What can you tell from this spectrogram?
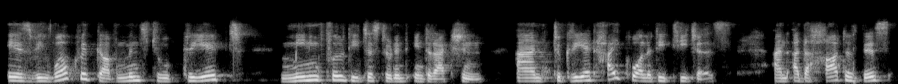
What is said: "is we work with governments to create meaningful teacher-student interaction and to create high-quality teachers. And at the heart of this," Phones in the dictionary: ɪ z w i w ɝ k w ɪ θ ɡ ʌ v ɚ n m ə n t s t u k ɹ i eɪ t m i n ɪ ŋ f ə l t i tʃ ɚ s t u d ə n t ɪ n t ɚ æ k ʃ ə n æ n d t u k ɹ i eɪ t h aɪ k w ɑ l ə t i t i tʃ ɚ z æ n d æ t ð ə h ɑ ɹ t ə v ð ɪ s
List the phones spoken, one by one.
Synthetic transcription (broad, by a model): ɪ z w i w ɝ k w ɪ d ɡ ʌ v ɚ n m ə n t s t u k ɹ i eɪ t m i n ɪ ŋ f ə l t i tʃ ɚ s t u d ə n t ɪ n t ɚ æ k ʃ ə n æ n d t u k ɹ i eɪ t h aɪ k w ɑ l ə t i t i tʃ ɚ z æ n d æ t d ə h ɑ ɹ t ə v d ɪ s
